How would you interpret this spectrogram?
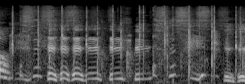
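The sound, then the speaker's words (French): Scattered hand claps ring out, mixed with voices laughing and chattering together in a brief, lively burst. “Ils applaudissent et rient ensemble.”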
